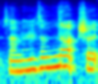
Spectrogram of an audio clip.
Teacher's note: the stress is on not yeah sometimes i'm not sure yeah it's not instead of sure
